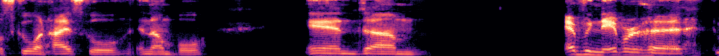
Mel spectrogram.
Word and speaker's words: Humble: Middle School my mother moved me to uh Umble Texas uhuh Umble there we go and um a lot of people a lot of people pronounce that as humble but uh yeah yeah but it was always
